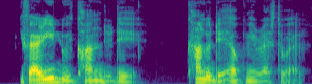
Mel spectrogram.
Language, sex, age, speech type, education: Nigerian Pidgin, male, 15-29, spontaneous, tertiary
